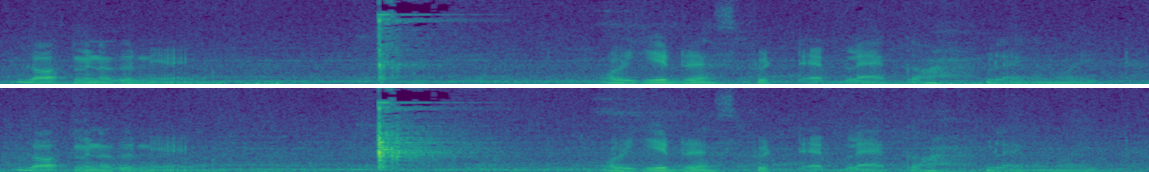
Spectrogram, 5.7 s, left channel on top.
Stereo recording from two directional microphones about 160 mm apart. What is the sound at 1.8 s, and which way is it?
Ping, 60° right (ahead or behind).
